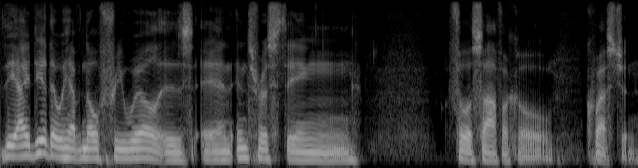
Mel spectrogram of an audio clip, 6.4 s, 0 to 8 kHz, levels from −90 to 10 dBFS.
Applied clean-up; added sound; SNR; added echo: none; none; none; none.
